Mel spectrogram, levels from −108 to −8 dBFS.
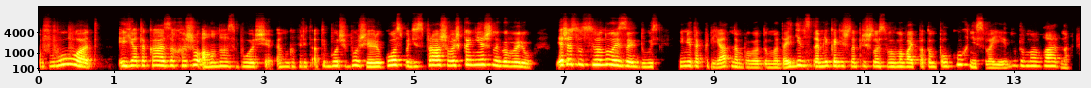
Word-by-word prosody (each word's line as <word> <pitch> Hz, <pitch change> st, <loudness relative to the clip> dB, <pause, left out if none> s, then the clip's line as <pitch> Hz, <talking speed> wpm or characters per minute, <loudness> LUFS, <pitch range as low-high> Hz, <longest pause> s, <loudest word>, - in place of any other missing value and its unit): Вот! 220 Hz, -, +2 dB, 0.3 s
И 215 Hz, -, +1 dB
я 240 Hz, +2 st, +2 dB
такая 245 Hz, 0 st, +3 dB
захожу, 240 Hz, +2 st, -1 dB
а 180 Hz, -, +1 dB
у 195 Hz, -, -1 dB
нас 210 Hz, 0 st, -5 dB
борщ. 190 Hz, 0 st, -1 dB
Э, -, -, -9 dB
и -, -, -6 dB
он 190 Hz, +1 st, -7 dB
говорит: 195 Hz, 0 st, -11 dB
"А -, -, -6 dB
ты 215 Hz, -, -11 dB
борщ 220 Hz, +2 st, -2 dB
будешь?" 245 Hz, +1 st, -2 dB
Я 190 Hz, -, +6 dB
говорю: 190 Hz, +1 st, +4 dB
"Господи, 260 Hz, -5 st, +3 dB
спрашиваешь, 250 Hz, +3 st, +4 dB
конечно!- 275 Hz, 0 st, +2 dB
говорю,- 205 Hz, -6 st, +1 dB, 0.3 s
Я 465 Hz, -, +8 dB
щас 295 Hz, -1 st, +2 dB
тут 290 Hz, -2 st, -2 dB
слюной 280 Hz, -1 st, +4 dB
изойдусь!" 200 Hz, -6 st, 0 dB, 0.3 s
И 210 Hz, -, -6 dB
мне 225 Hz, +1 st, +1 dB
так 210 Hz, -1 st, -6 dB
приятно 185 Hz, +2 st, -3 dB
было, 165 Hz, -2 st, -4 dB
думаю, 160 Hz, 0 st, -7 dB
да 160 Hz, -, +1 dB
Единственное, 230 Hz, +2 st, 0 dB
мне, 210 Hz, +2 st, -1 dB
конечно, 215 Hz, -1 st, -2 dB
пришлось 205 Hz, 0 st, -4 dB
вымывать 190 Hz, -1 st, -1 dB
потом 190 Hz, 0 st, -6 dB
полкухни 200 Hz, +3 st, -5 dB
своей, 150 Hz, -3 st, -6 dB
ну 235 Hz, -, -15 dB
думаю, 225 Hz, -1 st, -5 dB
ладно, 220 Hz, -10 st, -1 dB
210 Hz, 200 wpm, -27 LUFS, 190-245 Hz, 0.3 s, Я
